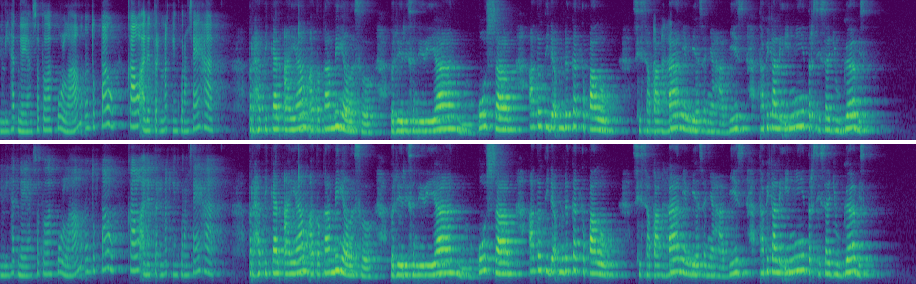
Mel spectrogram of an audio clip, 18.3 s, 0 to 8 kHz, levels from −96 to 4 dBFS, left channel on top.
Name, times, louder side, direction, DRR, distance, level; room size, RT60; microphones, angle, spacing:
voice 1, 0.0-2.3 2.6-4.3 13.2-13.5, left 3 dB, 60° left, 7 dB, 1.5 m, -28 dB
voice 2, 5.0-12.3 12.7-17.3, equal, 10° right, 2 dB, 2.3 m, -21 dB
29.5 x 24.0 x 3.7 m, 0.94 s
head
